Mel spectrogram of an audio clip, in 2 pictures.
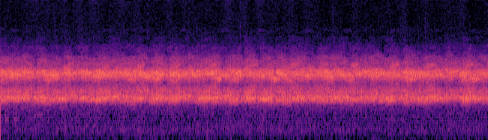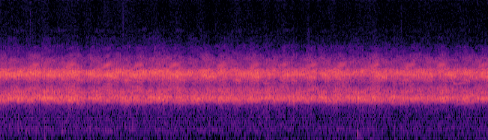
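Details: Frogs heard as an environmental soundscape, massed voices blending into a continuous churring drone with a faint rapid pulsing texture, two bright pitch bands holding steady throughout, nothing else audible.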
